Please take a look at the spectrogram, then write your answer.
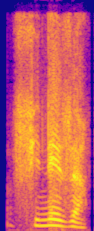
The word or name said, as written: Fineza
